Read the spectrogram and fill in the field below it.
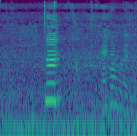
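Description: A single short car horn toot sounds nearby amid engine and road noise, followed by a fainter tonal honk a moment later.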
